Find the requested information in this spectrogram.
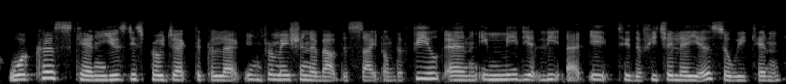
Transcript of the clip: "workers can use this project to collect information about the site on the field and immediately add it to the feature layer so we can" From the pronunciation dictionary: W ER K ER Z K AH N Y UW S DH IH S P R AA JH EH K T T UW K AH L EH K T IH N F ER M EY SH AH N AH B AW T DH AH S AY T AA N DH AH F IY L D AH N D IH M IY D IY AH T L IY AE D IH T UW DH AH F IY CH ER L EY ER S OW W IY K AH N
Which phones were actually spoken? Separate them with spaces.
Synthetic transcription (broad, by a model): W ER K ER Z K AH N Y UW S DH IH S P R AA JH EH K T T UW K AH L EH K T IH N F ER M EY SH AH N AH B AW T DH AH S AY T AA N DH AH F IY L D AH N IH M IY D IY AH T L IY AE D IH T UW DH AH F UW CH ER L EY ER S OW W IY K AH N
